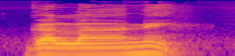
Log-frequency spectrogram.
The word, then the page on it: ᎦᎸᏂ: galvni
